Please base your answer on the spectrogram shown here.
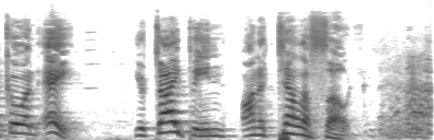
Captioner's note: laughing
